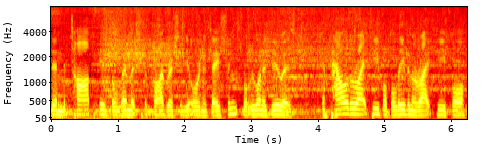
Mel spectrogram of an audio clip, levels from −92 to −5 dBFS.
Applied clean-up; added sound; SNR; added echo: none; Toilet flush; 10 dB; none.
